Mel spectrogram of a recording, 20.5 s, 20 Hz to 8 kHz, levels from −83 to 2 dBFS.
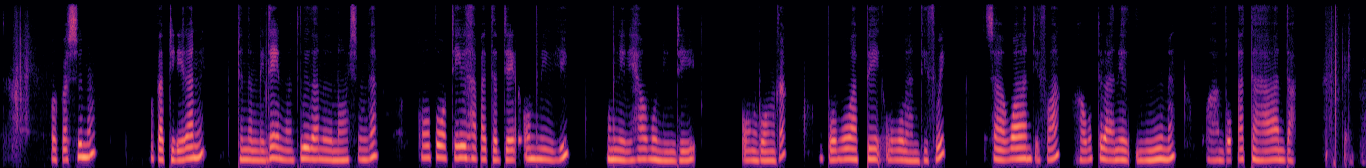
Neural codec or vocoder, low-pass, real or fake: codec, 16 kHz, 0.5 kbps, X-Codec, HuBERT features, trained on balanced general audio; 7.2 kHz; fake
